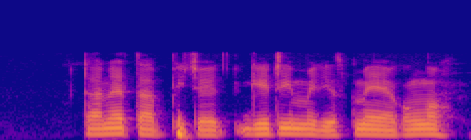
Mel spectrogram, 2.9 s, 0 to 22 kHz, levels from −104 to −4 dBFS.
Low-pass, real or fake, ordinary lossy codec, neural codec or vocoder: 5.4 kHz; real; none; none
